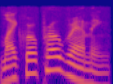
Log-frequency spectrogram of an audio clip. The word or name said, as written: microprogramming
